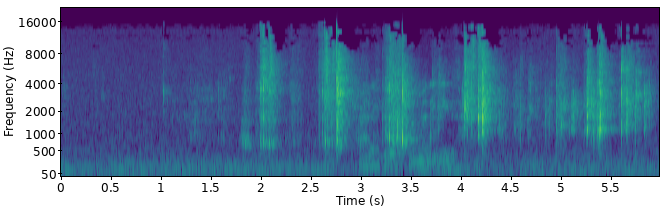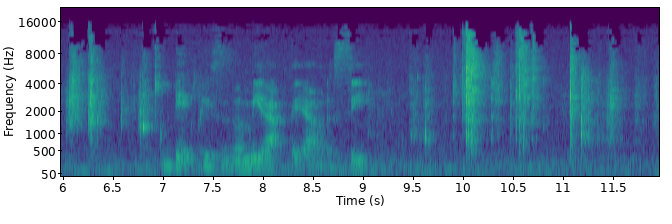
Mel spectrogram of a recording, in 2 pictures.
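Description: A young woman chews and smacks her lips loudly close to a microphone.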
